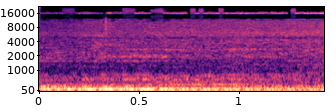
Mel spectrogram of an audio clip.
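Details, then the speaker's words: 1995 Ford Mustang at startup after replacing a harmonic balancer that was coming apart, stock crank pulley refitted. Steady, deep, even rumble with no shake or knock; smoother than before. Normal idle. "oh it already feels smoother it used to have a little vibration"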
